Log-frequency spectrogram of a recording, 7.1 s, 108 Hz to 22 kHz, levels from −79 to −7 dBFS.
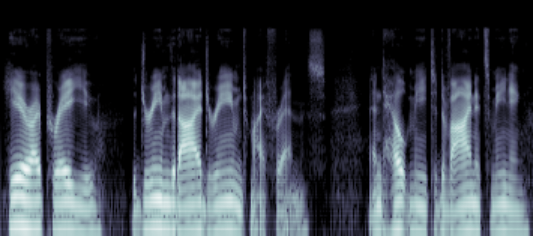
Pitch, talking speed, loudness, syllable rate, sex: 105 Hz, 150 wpm, -20 LUFS, 3.6 syllables/s, male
